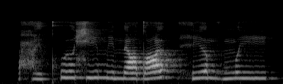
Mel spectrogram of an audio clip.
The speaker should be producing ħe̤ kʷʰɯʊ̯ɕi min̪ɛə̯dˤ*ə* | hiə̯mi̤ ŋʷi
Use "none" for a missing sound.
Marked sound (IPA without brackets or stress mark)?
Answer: ə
